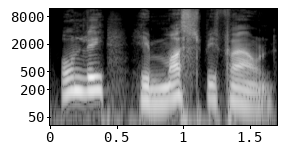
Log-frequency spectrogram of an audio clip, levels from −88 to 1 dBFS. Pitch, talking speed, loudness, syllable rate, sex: 135 Hz, 140 wpm, -17 LUFS, 4.2 syllables/s, male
